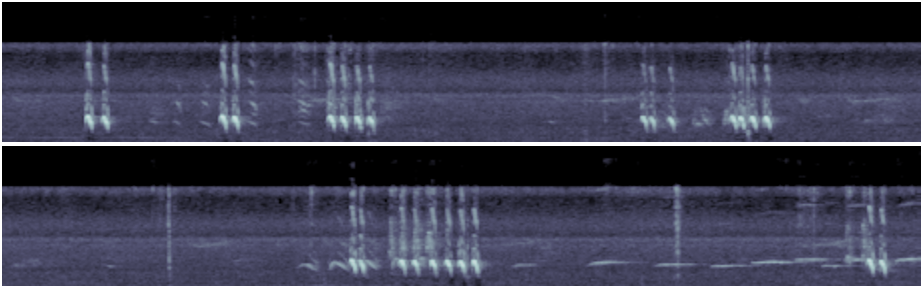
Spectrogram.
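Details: Lively Javan grey-throated white-eye song in 'tembakan' style: bright, sharp chip triplets spaced every second or two, then a longer rattling run of high notes near the end.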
